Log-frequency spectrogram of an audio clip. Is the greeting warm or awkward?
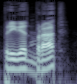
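awkward. The greeting sounds awkward and unsure.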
